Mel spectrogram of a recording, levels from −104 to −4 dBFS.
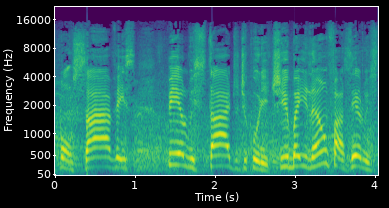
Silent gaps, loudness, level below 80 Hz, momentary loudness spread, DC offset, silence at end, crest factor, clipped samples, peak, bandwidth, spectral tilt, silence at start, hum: none; -13 LUFS; -58 dBFS; 6 LU; under 0.1%; 0 s; 14 dB; under 0.1%; 0 dBFS; 15.5 kHz; -3 dB/octave; 0 s; none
